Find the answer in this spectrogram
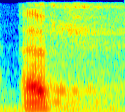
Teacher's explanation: والفاء كما ترون حرف رخو، يعني يجري معه الصوت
